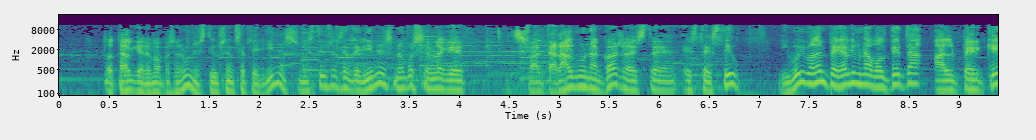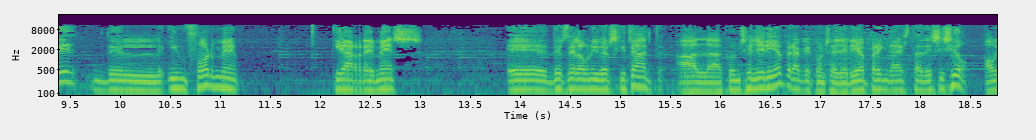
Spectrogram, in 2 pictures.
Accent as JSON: {"language": "Catalan", "town": "Gandia", "region": "Valencian Community", "country": "Spain", "said": "Dels que som de Gandia"}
